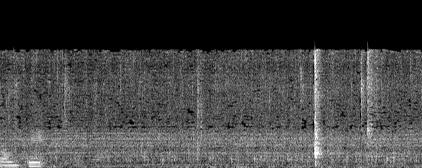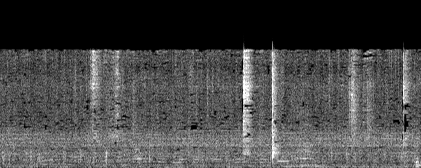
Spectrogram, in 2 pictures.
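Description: Metal spoon stirring a pot of pork afritada stew simmering in tomato sauce, giving a few sharp clinks against the metal pot, the loudest about three seconds in and two in quick succession near the end, over a quiet, steady bubbling.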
